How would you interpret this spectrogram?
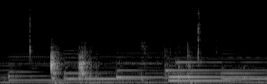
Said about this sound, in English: I'll let you find that spot while I drink some water.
